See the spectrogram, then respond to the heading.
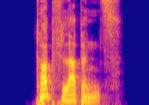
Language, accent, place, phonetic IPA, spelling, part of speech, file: German, Germany, Berlin, [ˈtɔp͡fˌlapn̩s], Topflappens, noun, De-Topflappens.ogg
- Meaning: genitive singular of Topflappen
